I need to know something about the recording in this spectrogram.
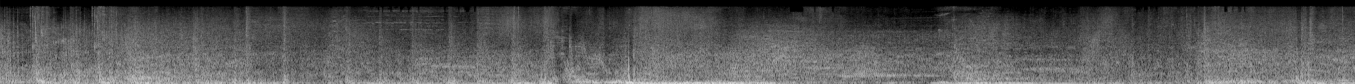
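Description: Rapid gunfire crackles.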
